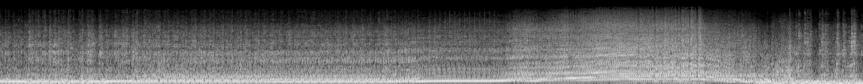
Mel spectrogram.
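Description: A car engine revs up hard, rising to a roar and then dropping.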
